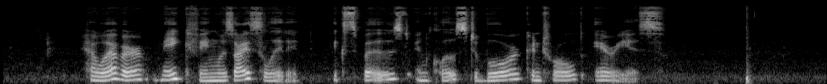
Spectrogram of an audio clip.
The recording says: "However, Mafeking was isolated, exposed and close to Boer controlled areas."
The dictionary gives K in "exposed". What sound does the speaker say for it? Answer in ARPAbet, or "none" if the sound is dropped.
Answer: K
